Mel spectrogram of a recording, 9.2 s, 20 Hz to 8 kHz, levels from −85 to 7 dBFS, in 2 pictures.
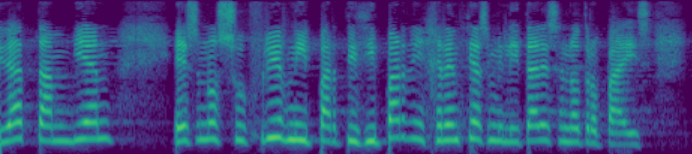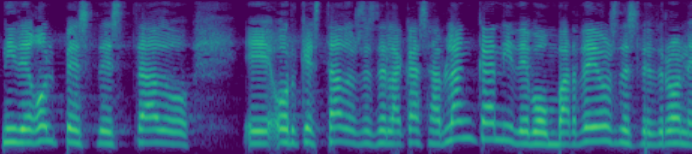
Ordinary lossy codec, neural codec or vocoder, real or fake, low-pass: none; none; real; none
